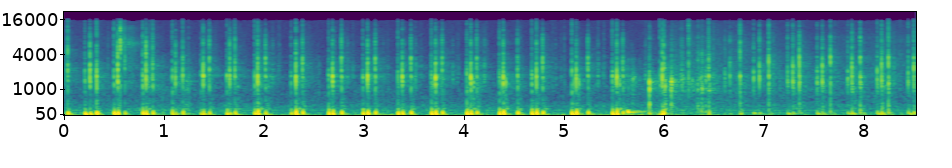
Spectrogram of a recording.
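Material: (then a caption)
Plastic. A medium lime-green hollow plastic toy dump truck with an empty tipper bed is turned in the hand and tapped fast with the fingernails. About 44 quick, dry taps land in a steady, busy rhythm, each a hollow low thump with a bright clicky tick on top that dies away almost at once.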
